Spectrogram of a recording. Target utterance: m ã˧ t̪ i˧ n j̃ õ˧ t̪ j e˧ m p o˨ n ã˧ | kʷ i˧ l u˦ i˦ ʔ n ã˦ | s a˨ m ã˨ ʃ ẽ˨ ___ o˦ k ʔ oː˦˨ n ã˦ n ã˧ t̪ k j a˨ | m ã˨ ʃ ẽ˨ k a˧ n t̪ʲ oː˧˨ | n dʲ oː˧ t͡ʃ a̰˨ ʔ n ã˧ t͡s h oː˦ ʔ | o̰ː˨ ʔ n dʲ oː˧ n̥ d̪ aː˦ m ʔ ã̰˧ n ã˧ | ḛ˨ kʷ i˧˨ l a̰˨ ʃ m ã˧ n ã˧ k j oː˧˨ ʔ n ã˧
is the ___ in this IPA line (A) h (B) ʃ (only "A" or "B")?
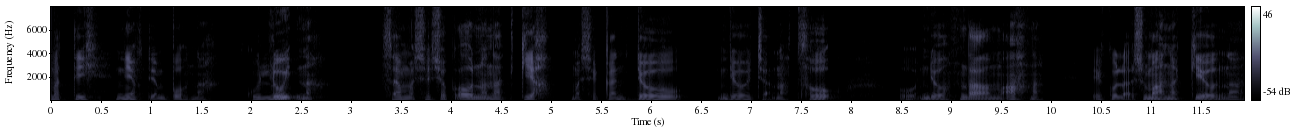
B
